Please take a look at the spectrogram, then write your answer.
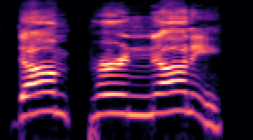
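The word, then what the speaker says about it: Dom Pérignon: She's like, oh, it's Dom Perignon.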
